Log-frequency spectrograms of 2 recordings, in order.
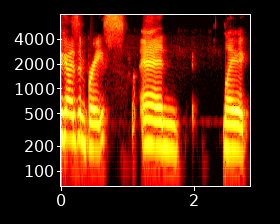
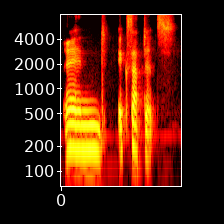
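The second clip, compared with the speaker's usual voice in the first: soothing narration; 4 semitones lower than usual. Acted. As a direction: ease them into a sense of comfort. GM describes comforting warmth.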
